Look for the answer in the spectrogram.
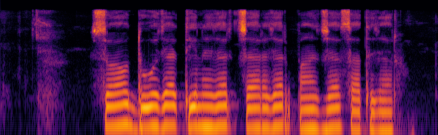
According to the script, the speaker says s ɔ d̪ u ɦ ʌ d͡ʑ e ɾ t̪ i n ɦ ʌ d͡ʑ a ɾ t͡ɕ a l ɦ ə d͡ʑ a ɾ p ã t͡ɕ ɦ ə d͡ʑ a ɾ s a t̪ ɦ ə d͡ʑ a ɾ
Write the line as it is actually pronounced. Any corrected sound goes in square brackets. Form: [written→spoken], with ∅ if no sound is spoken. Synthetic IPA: s ɔ d̪ u ɦ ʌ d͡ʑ [e→a] ɾ t̪ i n ɦ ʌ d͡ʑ a ɾ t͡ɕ a [l→ɾ] ɦ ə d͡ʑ a ɾ p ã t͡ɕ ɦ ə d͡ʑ a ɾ s a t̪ ɦ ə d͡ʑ a ɾ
